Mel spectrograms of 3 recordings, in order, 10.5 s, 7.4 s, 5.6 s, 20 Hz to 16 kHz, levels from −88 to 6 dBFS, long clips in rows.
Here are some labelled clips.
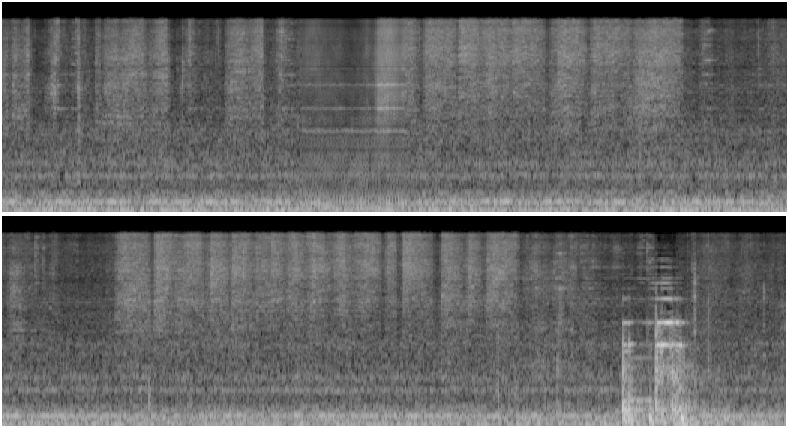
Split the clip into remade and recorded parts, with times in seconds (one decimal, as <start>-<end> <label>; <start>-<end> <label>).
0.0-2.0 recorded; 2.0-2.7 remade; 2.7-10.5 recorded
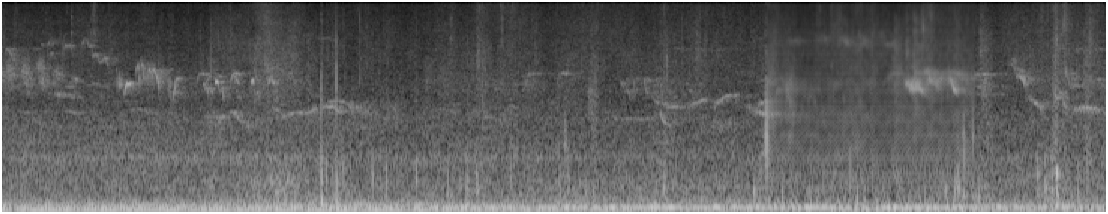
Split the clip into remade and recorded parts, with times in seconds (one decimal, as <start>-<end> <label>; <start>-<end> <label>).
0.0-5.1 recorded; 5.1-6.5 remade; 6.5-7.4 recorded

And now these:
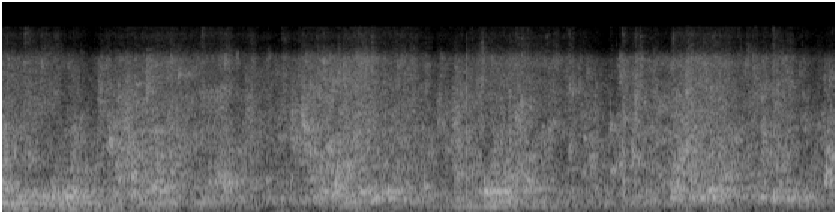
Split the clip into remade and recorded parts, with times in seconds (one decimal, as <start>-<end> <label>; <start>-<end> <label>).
0.0-5.6 recorded

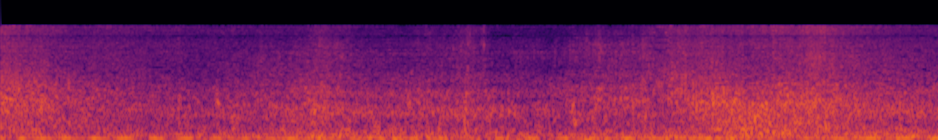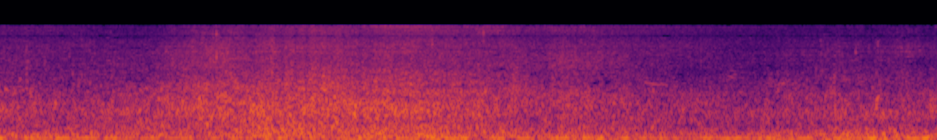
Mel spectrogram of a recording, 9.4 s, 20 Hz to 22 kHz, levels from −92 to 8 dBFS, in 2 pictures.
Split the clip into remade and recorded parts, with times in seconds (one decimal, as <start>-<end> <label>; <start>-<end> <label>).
0.0-0.7 recorded; 0.7-2.2 remade; 2.2-9.4 recorded

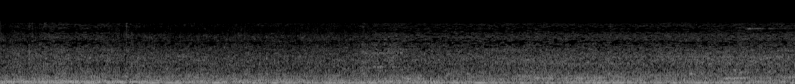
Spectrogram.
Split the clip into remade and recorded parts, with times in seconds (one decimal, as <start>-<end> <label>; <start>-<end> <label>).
0.0-8.0 remade

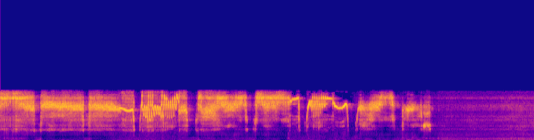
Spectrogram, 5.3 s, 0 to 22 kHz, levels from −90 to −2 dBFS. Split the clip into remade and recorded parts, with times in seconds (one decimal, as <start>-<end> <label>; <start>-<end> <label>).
0.0-1.2 remade; 1.2-1.8 recorded; 1.8-2.9 remade; 2.9-3.6 recorded; 3.6-5.3 remade

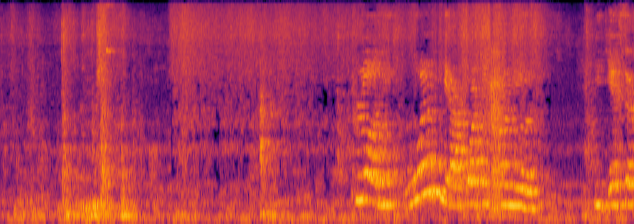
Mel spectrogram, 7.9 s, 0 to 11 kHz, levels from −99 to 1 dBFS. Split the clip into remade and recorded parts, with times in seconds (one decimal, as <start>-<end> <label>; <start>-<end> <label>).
0.0-7.9 recorded

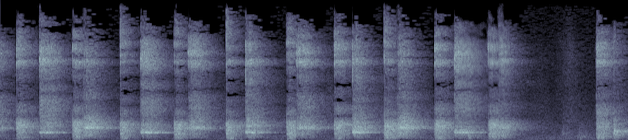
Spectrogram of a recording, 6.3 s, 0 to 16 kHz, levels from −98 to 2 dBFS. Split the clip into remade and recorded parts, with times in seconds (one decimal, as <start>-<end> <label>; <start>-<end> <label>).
0.0-4.6 recorded; 4.6-5.1 remade; 5.1-6.3 recorded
